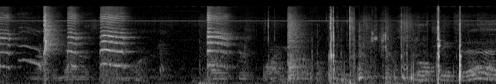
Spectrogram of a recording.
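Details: Indoor pug howling for her toy, several quick high squeaky whines that slide downward, followed by mixed clicks, shuffling and brief vocal sounds.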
